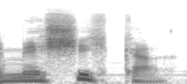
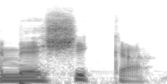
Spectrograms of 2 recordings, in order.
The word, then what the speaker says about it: Mexica: Today, most people say mexica. A few say mexica. Which one's older?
